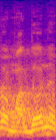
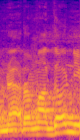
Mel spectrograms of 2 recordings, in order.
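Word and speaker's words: رمضانِ: Kita emang dari dulu sih diajarin sama orang tua kita Ramadan bacanya, ya. Bahkan ustaz terkenal aja bacanya Ramadhani mestinya, ya. Ramadhani ya.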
